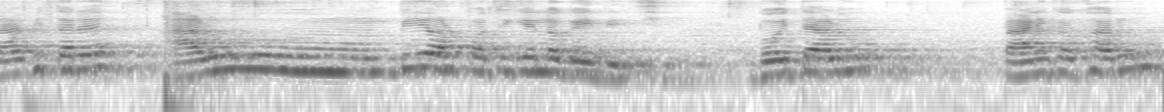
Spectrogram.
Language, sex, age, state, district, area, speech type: Odia, female, 45-60, Odisha, Dhenkanal, rural, spontaneous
